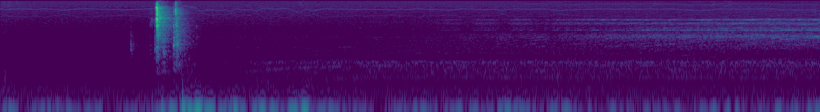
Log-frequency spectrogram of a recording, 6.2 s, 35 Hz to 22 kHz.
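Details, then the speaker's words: AST Advantage Adventure 466 486 desktop on first power-up after restoration: a click, then a smooth whine climbing in pitch and settling as the platters reach speed; healthy hard drive spin-up. "hard drive sounds happy"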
